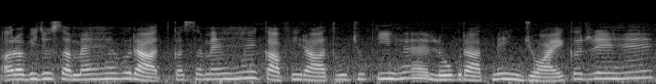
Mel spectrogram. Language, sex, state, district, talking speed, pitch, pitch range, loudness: Hindi, female, Chhattisgarh, Raipur, 200 wpm, 235 Hz, 215-260 Hz, -18 LUFS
